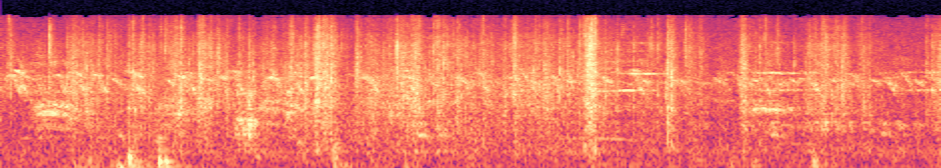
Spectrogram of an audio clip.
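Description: Birds chirping here and there in the background, short high calls, with a few small clicks and rustles.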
